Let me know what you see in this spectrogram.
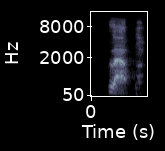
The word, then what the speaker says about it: Lemp: Lep, but it's spelled L-E-M-P. – L-E-M-P.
